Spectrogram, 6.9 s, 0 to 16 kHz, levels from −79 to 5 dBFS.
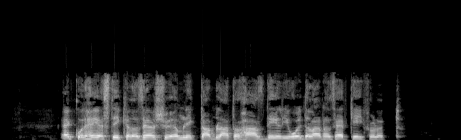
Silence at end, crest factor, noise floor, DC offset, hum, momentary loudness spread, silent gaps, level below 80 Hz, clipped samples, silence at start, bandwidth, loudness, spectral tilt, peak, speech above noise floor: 0.95 s; 12 dB; -79 dBFS; under 0.1%; none; 6 LU; none; -56 dBFS; under 0.1%; 0.9 s; 7.8 kHz; -12 LUFS; -5 dB/octave; 0 dBFS; 67 dB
